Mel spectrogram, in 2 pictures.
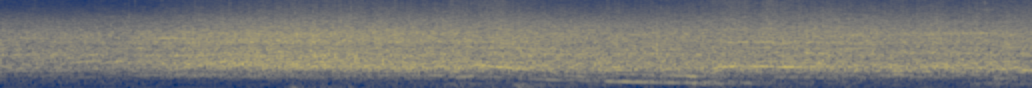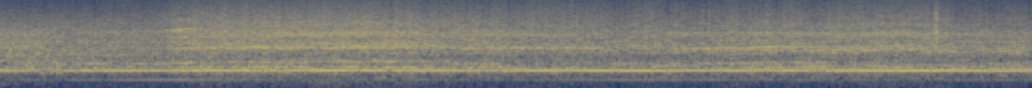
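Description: A large stadium crowd erupts into a loud, sustained roar of cheering.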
